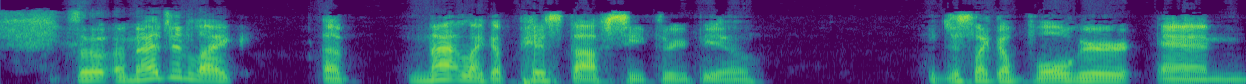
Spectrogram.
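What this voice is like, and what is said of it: Usual voice. Nothing is said of it.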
